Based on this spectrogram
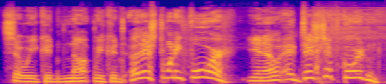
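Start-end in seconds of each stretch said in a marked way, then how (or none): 1.3-2.3 high-pitched gleeful call-out; playful high exclamation; mock excited spotting. Acting out spotting numbered cockroaches. 2.8-3.8 high-pitched gleeful call-out; playful high exclamation; mock excited spotting. Acting out spotting numbered cockroaches.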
